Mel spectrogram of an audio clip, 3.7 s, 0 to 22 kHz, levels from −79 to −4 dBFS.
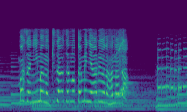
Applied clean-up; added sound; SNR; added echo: none; none; none; none.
